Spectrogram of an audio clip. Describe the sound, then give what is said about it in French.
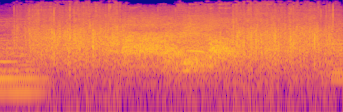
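A young crowd at World Youth Day in Portugal cheers and applauds Pope Francis during the Way of the Cross ceremony, a dense, continuous roar that swells after the opening moment and holds loud to the end. “le pape préside la cérémonie du chemin de croix, mise en scène par ces jeunes qui acclament avec ferveur François.”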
